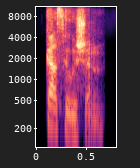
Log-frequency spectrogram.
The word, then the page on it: Carthusian: Indian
